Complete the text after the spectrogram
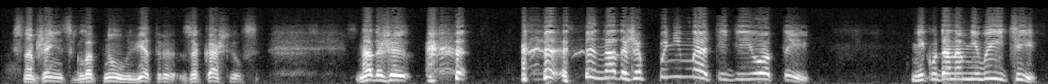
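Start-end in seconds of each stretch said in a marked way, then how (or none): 3.5-10.4 much higher, frantic cry broken by coughing; hysterical cry. A narrator's reading. Supply man screaming at the others, hysterical. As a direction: shriek in despair between coughs.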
